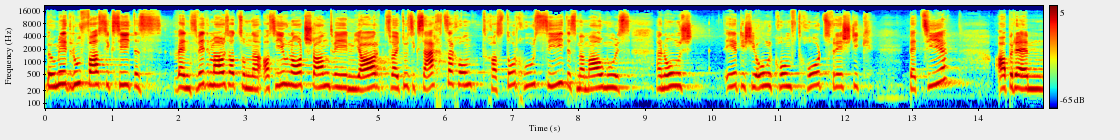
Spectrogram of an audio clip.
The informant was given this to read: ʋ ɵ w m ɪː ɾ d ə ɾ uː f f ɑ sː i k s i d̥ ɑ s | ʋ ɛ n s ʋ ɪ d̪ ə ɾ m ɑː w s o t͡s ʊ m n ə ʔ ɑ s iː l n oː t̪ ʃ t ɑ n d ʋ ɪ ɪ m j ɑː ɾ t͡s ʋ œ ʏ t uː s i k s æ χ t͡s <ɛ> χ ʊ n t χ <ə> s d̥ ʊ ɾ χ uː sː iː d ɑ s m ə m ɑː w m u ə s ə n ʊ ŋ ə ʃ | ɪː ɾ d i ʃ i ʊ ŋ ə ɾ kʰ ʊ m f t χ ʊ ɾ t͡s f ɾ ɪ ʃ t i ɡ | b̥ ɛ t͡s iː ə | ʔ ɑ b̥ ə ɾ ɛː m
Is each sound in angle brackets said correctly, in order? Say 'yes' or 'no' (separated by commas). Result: no, no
